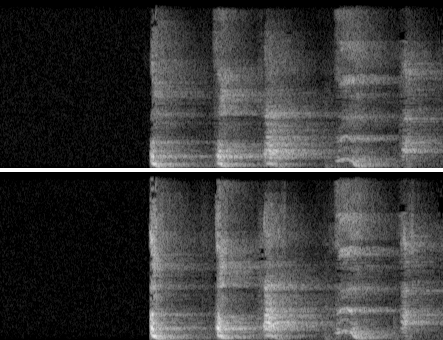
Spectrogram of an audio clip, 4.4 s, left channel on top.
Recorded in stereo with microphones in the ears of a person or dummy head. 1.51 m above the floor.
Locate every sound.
1.5 s a shout: 55° right (ahead or behind), 0.5 m; by 4.4 s 65° right (ahead or behind), 2.5 m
